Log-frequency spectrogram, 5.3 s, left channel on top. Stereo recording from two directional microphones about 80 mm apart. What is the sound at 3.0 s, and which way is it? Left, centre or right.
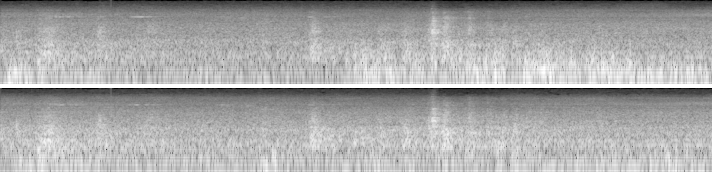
Train, left.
